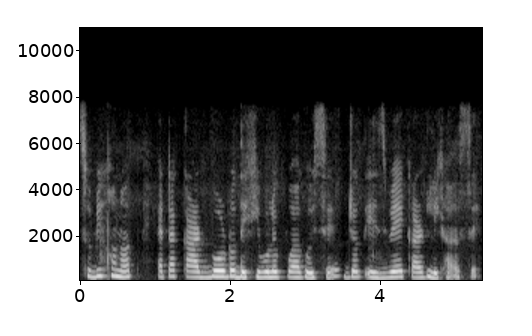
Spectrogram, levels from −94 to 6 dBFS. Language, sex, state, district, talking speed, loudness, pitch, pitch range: Assamese, female, Assam, Kamrup Metropolitan, 135 wpm, -17 LUFS, 235 Hz, 225-255 Hz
